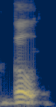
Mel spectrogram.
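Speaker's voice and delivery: "Goat" with o dropping straight into oo; falling glide demo. Shown as a demonstration. Teacher joining the sounds of go and u, falling "Goat". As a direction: glide down through the vowel of "Goat". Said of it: "Langsung jadi turun gitu".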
